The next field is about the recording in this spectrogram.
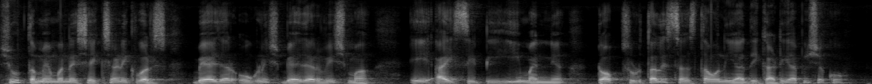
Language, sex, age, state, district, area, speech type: Gujarati, male, 45-60, Gujarat, Anand, urban, read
